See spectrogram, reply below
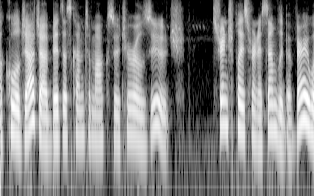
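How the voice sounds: Against quiet surroundings, a natural reading voice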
